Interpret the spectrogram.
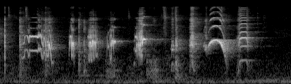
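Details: Harsh, buzzy squawks from a Javan myna run into one another, ending with a bright arched whistle and a few sharp clicks.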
